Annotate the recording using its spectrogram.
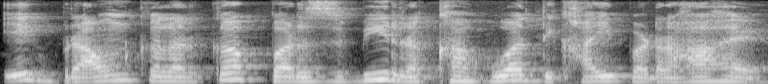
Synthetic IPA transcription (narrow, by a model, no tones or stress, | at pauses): eːkbɾaːʊnkɐləɾkapɐɾzbʱiɾɐkʰaɦuad̪ɪkʰaːipɐɽɾɐɦaɦɛː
